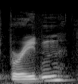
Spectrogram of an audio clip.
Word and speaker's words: Braden: Oh, I'm Braden. Sorry. Spelled with an E, pronounced with a long A.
